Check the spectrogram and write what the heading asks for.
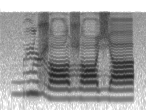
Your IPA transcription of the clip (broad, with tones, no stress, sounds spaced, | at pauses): b y˥ ʐ ɑ˩ ʐ ɑ˩ ʑ a˩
